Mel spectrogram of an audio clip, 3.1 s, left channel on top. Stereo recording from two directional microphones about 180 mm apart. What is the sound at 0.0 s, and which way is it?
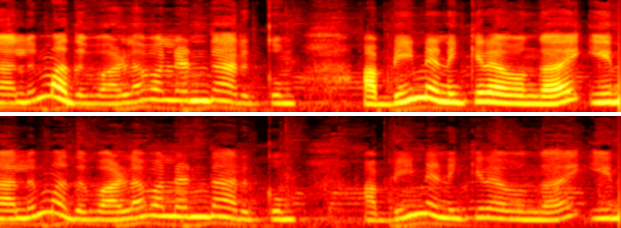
A woman's voice, 50° left (ahead or behind).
